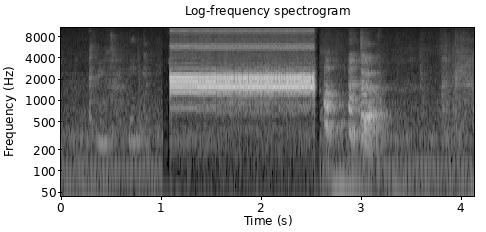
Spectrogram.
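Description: A censor bleep: one steady electronic tone about a second and a half long, cutting in and out abruptly, between stretches of soft speech.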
